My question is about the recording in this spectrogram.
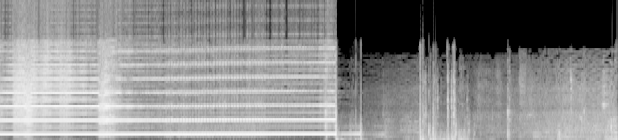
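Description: Loud, steady, high-pitched howl of microphone feedback through a public-address system, cutting off abruptly about three and a half seconds in. A few knocks follow.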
